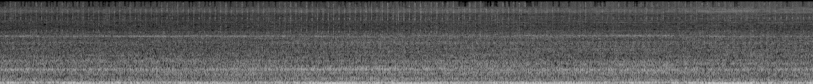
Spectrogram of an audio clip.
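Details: Engine restarted after removing a noisy vacuum pump that sounded like lifter noise, plugging the holes, teeing the brake booster into the intake and connecting the catch can to the PCV valve: even, steady idle with no ticking, smooth and quiet.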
